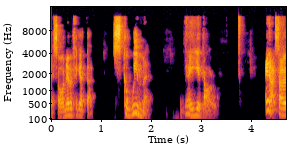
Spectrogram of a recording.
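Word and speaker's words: Sequim: And he just laughed and went, "Yeah, the e is silent." Went what? It's spelled it's spelled um or it's pronounced squim. Uh yeah, you're silent. And yeah, so I'll never forget that. Squim.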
